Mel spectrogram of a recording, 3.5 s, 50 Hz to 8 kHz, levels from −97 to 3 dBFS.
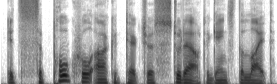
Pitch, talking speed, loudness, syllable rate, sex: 105 Hz, 140 wpm, -18 LUFS, 4.6 syllables/s, male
